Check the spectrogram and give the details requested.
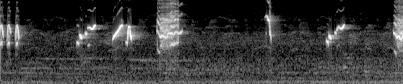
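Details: Oriental magpie-robin lure song, full 'isian' in 'tembakan' style: scattered short rising whistles and harsh raspy bursts separated by gaps of about a second, over faint background hum.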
